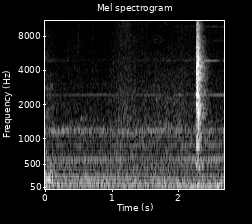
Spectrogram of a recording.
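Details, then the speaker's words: 2008 Peugeot 308 1.6 HDi with codes P2033, P0299, P1462: quiet hum then one sharp click as the EGR valve snaps open when commanded, first mistaken for the throttle/butterfly solenoid; EGR actuator responds normally. "it's actually throw it on it it's actually the egr so it's got mixed up"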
